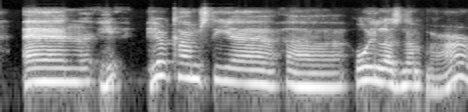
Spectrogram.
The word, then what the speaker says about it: Euler: So Euler was, it's pronounced Euler, right? In honor of his, German heritage. You don't call it Euler. I mean, if you call it Euler, you are, in a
